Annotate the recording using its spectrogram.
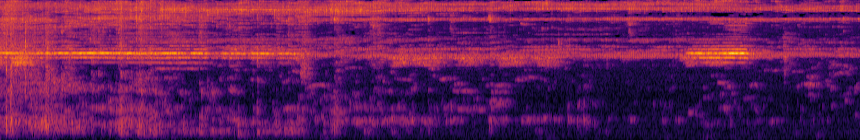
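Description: Handheld tattoo machine running with a steady high-pitched whine, swelling louder for about half a second near the end. Background voices murmur underneath.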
